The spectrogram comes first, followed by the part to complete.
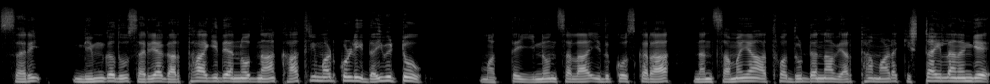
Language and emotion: Kannada, fearful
